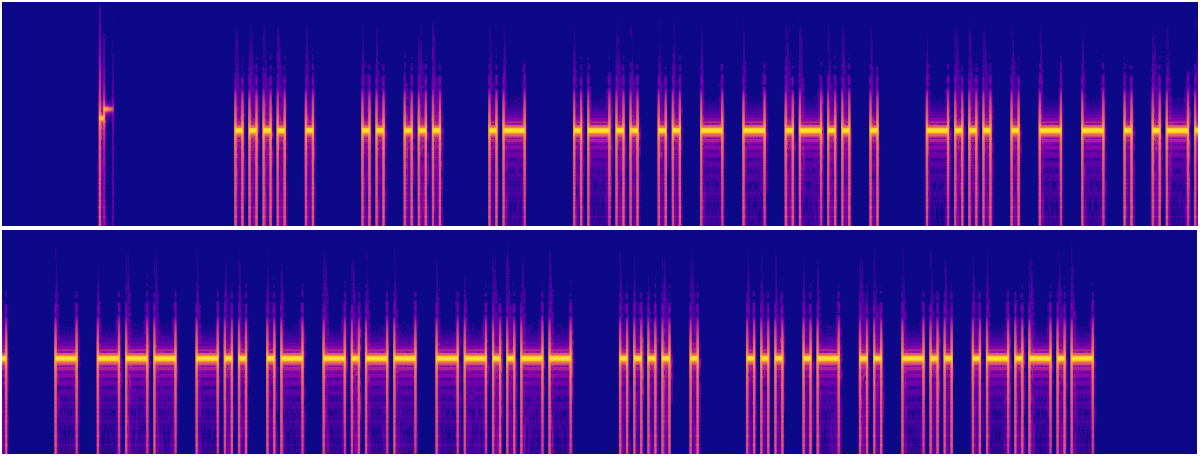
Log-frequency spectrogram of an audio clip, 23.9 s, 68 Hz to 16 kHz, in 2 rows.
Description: Morse code, heard as a keyed tone, about 17 wpm, 700 Hz. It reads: HE IS A LITTLE BETTER TODAY, HE SAID.
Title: Sentences from Top 600 Words 17wpm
